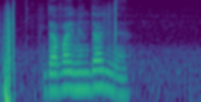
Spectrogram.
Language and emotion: Russian, neutral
